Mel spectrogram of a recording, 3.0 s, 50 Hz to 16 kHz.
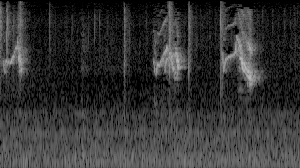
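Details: Three separate, sharp chirps from a Eurasian tree sparrow on 7 February, each a short downward-twisting note, spaced over about three seconds against faint hum.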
